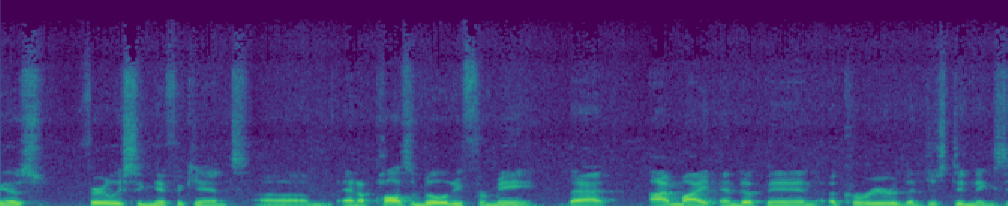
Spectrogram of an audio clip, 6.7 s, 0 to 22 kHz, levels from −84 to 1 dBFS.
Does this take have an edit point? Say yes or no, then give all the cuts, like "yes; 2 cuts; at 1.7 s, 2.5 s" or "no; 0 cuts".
no; 0 cuts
